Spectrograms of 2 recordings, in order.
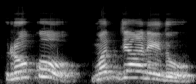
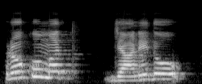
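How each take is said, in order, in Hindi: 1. 'roko' के ठीक बाद विराम है। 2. 'mat' के ठीक बाद विराम है। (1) "यहाँ पर जो अर्थ है रोको यानी कि रोक लो, मत जाने दो उनको" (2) "बीच में कॉमा लगने से मत के बाद"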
